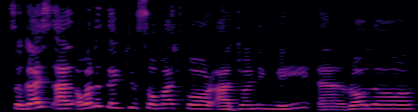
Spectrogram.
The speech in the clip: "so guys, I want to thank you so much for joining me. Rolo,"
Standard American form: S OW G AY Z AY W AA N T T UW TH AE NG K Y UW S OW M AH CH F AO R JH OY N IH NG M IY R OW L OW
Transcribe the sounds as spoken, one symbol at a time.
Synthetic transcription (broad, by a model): S OW G AY S AY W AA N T T UW T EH NG K Y UW S OW M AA CH F AO R JH OY N IH NG M IY R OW L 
